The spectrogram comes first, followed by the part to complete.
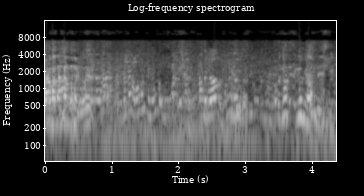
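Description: People chattering and talking over one another.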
